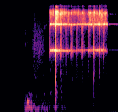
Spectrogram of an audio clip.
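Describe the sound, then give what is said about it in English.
A bright, high bell is test-rung in a rapid, rattling trill for just over a second, loud, then cuts off abruptly; a faint brief rustle comes just before it. The bell signals five minutes left before each session closes. “Niam, can you do test bell ringing?”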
